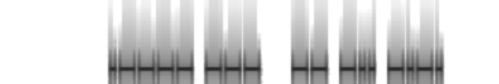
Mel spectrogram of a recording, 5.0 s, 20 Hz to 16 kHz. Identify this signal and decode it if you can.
Morse code, heard as a keyed tone, about 25 wpm, 700 Hz. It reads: 1O MDC
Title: Winter Field Day Exchanges 25wpm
